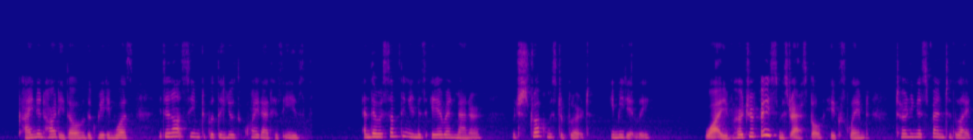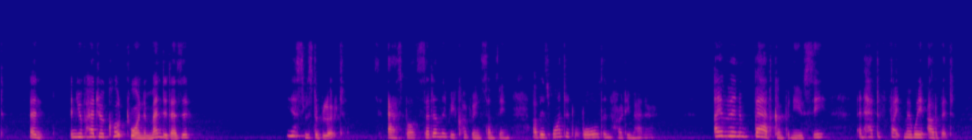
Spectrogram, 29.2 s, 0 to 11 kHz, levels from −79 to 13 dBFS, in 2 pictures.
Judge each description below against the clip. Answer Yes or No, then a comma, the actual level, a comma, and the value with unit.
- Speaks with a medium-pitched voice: No, high, 235 Hz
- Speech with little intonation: No, average, 4.2 semitones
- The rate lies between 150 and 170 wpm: No, average, 190 wpm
